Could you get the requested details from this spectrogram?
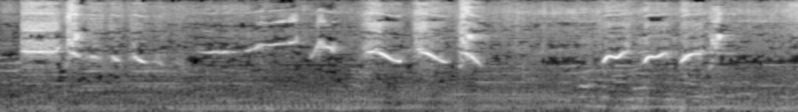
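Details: Oriental magpie-robin singing, meant to provoke a listening magpie-robin into answering. Clear whistled upslurred and wavering notes come in short repeated groups of two or three, over a steady low hum.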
